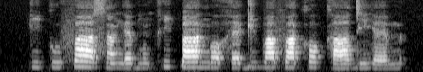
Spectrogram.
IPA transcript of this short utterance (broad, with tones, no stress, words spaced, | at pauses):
ki˨ku˨ faː˦˨ sã˨ŋɛ˨bũ˨ kʰi˦k͡paː˦ ŋɔ˦˨hɛ˦˨ ɡi˦ba˦fa˦kʰɔ˦ kʰaː˨˦di˨˦jɛ˨˦m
